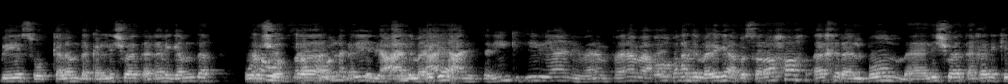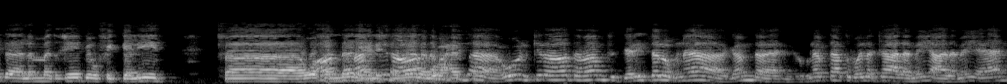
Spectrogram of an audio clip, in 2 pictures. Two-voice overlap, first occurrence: 2.5 s

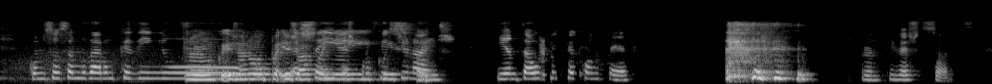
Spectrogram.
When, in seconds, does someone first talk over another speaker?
1.8 s

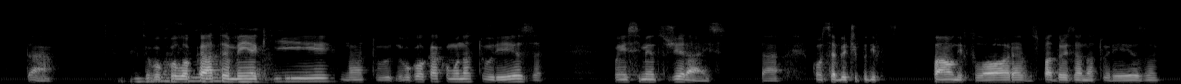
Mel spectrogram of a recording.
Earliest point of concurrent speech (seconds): 1.4 s

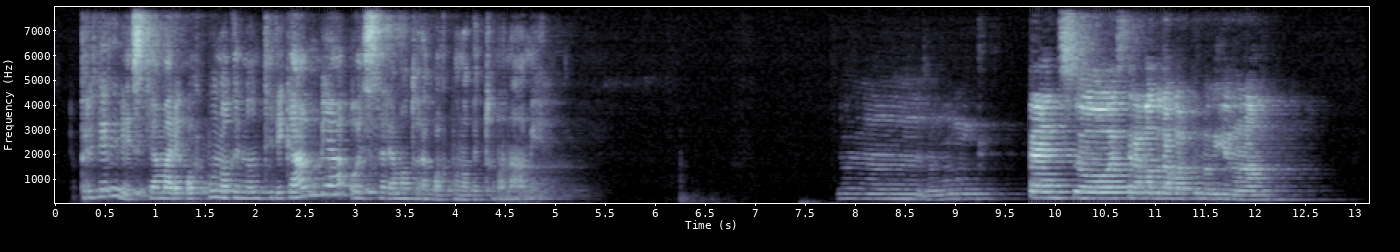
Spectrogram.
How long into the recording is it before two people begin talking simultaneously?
none

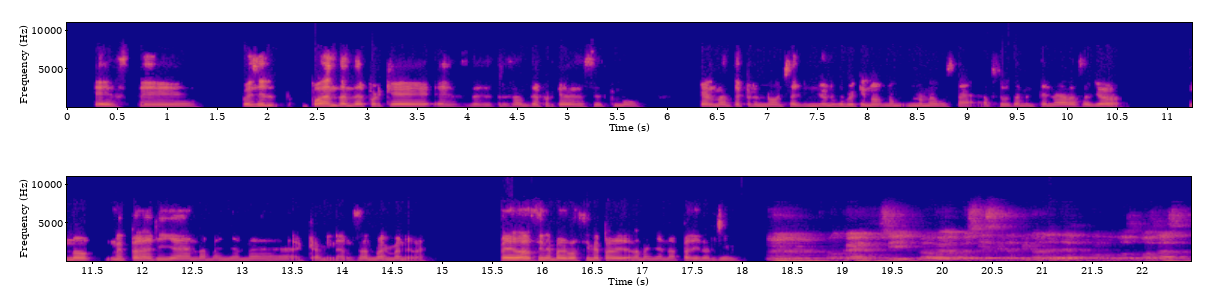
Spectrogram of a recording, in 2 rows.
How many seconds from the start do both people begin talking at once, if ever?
none

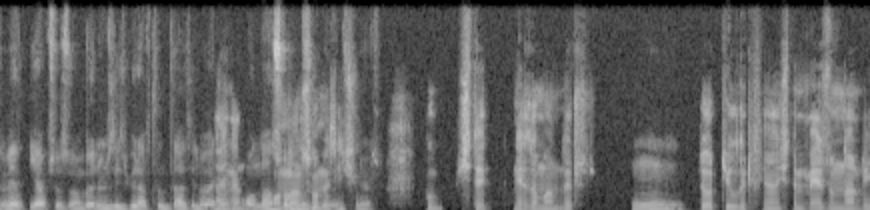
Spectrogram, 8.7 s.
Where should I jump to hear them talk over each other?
2.2 s

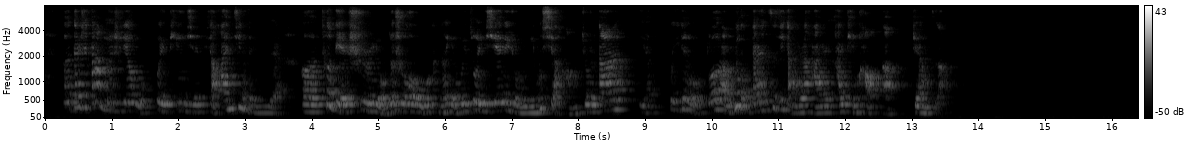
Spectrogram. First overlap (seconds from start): none

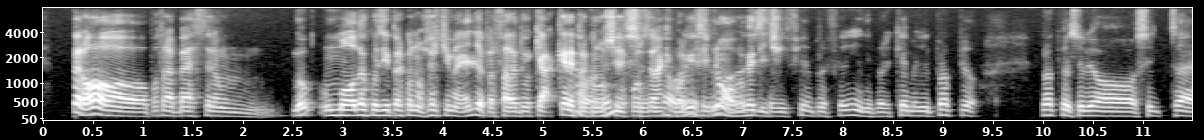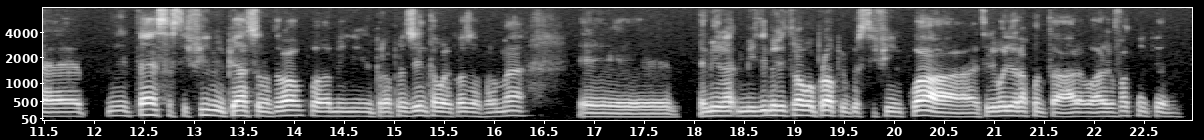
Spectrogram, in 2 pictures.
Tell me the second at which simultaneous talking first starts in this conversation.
5.3 s

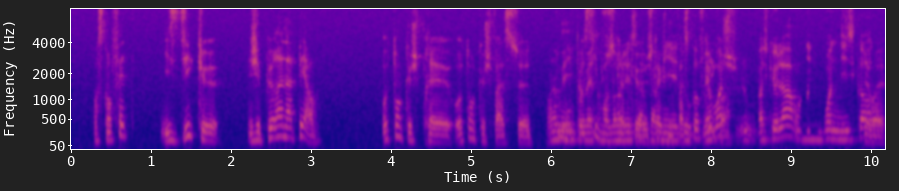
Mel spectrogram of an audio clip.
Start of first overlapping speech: 6.1 s

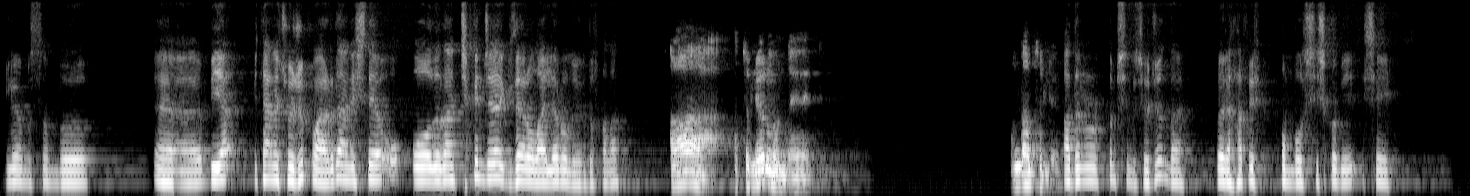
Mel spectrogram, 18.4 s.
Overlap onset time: none

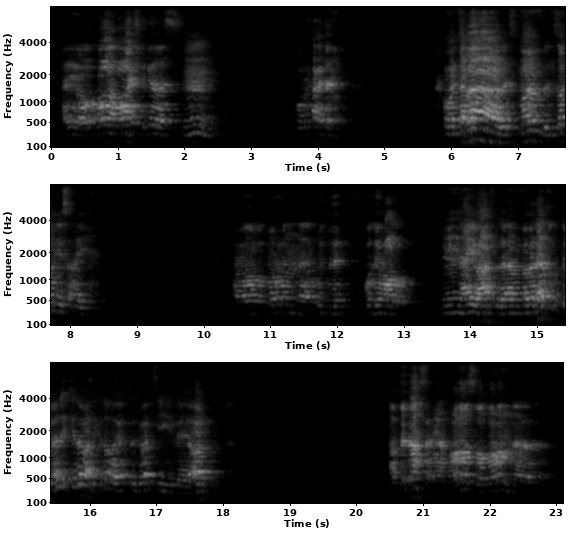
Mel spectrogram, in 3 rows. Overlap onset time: none

